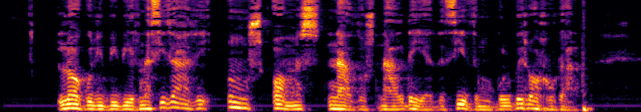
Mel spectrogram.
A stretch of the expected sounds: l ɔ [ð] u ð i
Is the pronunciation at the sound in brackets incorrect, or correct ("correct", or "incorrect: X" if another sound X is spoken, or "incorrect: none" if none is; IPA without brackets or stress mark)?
incorrect: ɣ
